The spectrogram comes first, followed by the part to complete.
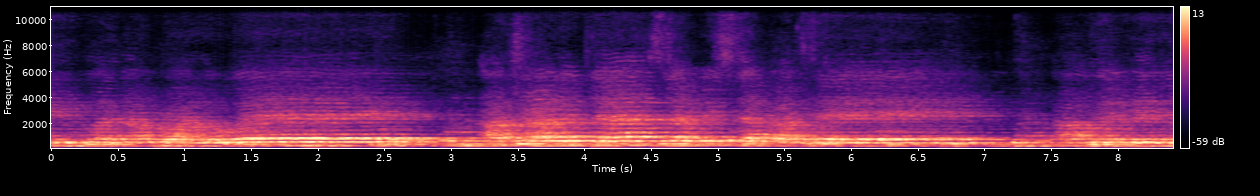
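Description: A children's choir singing in unison, accompanied by ukuleles and wooden Orff xylophones played with mallets.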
